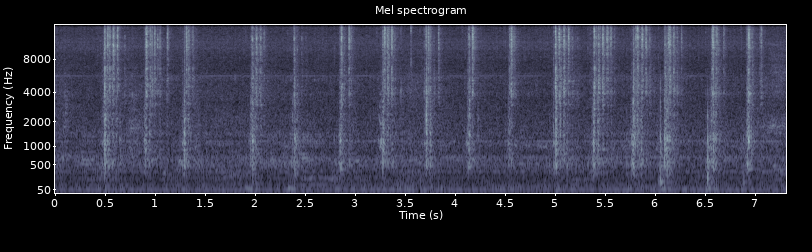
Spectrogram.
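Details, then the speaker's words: 2018 Honda Accord 2.0 turbo with a suspension-area noise: irregular hard clattering bursts, like gravel rattling in a box, as the loose underbody protective cover is shaken; the cover seems to be full of stones. "parece que está cheio de pedras aqui dentro e é bem na região que a gente escuta o barulho é pedrada"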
